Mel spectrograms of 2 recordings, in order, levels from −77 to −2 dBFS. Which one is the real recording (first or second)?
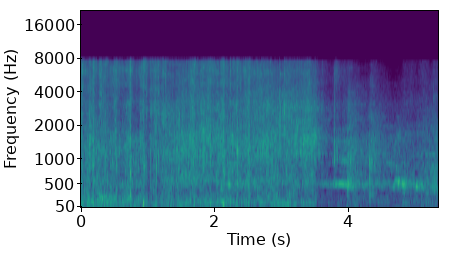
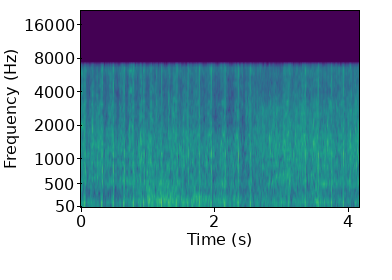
second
